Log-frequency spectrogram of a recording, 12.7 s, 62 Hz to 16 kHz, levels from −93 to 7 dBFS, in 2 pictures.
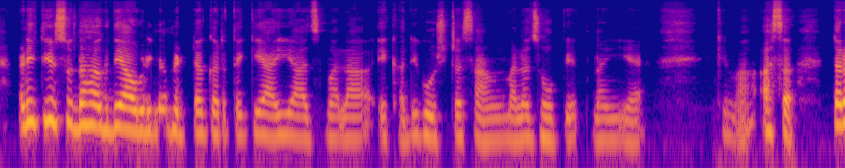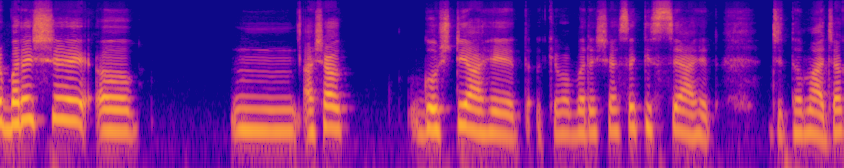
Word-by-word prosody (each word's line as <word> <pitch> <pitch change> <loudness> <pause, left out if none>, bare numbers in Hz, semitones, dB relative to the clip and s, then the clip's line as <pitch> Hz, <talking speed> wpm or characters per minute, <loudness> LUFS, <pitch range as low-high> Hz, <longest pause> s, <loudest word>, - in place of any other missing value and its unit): आणि 275 +4 +4
ती 295 -1 +5
सुद्धा 260 -2 +2
अगदी 240 0 +2
आवडीनं 210 -1 +1
हट्ट 195 0 -5
करते, 180 -1 -7
की 195 - -6
"आई 185 0 -5
आज 160 -1 -8
मला 165 -1 -8
एखादी 175 +2 -12
गोष्ट 175 -1 -6
सांग, 160 -3 -7
मला 165 +1 -6
झोप 160 -1 -7
येत 165 - -9
नाहीये" 155 -2 -11 0.6
किंवा - - -13 0.2
असं. - - +1 0.3
तर 260 +1 +8
बरेचशे 310 0 +6
अ, 215 - -1
अ, 210 0 +1 1.2
अशा 235 +3 +4 0.7
गोष्टी 225 +3 +5
आहेत, 200 -5 0 0.2
किंवा 195 0 -6
बरेचशे 205 +2 -4
असे 215 +2 -1
किस्से 230 0 -1
आहेत. 185 -4 -2 0.5
जिथं 200 -1 -5
माझ्या 205 +1 0
205 Hz, 160 wpm, -19 LUFS, 175-230 Hz, 1.2 s, तर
